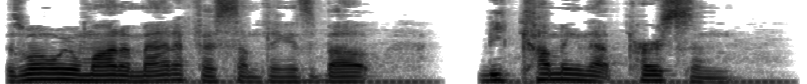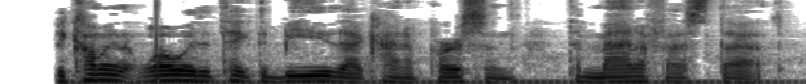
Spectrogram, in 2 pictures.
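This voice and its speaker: Husky guy talking to his channel, earnest and reflective, lots of "you know". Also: mid-range voice, fairly quick, darkish tone. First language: Polish is not his first language. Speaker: channel host. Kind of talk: casual spiritual vlog talk.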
